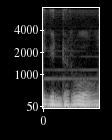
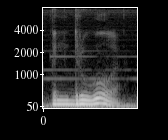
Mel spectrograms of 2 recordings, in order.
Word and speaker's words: genderuwo: Magis pada tahun 2007, istilah genderuwo itu jika diucapkan dalam bahasa Jawa akan menjadi genderuwo ataupun gendruwo. Nah, sementara jika dalam pengucapan bahasa Sunda akan menjadi gandaruwo.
